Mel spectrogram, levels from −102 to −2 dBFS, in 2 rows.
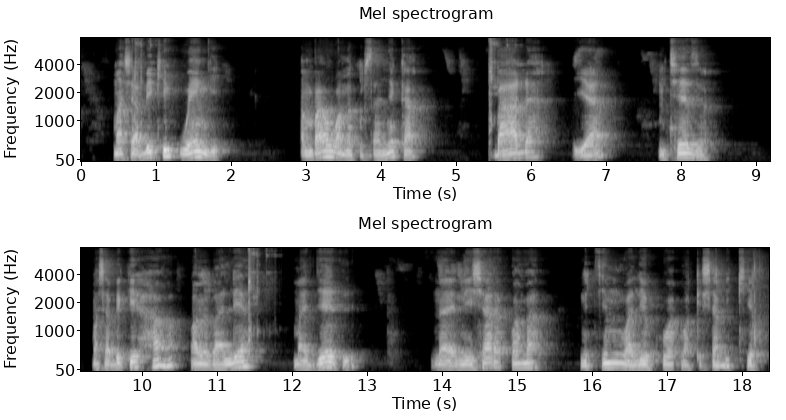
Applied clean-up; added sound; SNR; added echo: neural separator model SepFormer DNS4.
